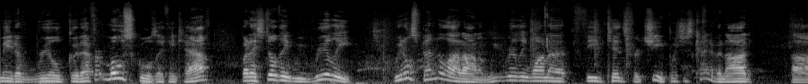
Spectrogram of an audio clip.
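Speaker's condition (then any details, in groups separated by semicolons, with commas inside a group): No condition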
